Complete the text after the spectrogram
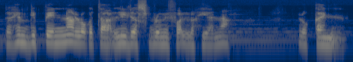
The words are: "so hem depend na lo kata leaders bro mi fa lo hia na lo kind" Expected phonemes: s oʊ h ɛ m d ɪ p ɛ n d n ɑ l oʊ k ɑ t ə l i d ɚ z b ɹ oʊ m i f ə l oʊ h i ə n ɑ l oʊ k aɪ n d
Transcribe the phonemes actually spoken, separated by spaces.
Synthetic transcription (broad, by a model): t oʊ h ɛ m d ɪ p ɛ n n ɑ l oʊ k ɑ t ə l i d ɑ s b l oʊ m i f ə l oʊ h i ə n ɑ l oʊ k aɪ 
